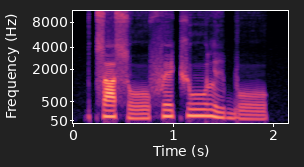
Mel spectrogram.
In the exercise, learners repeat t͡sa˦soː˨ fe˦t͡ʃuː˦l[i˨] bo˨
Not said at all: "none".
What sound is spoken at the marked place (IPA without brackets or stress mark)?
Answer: i˨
